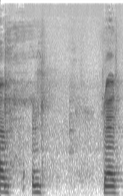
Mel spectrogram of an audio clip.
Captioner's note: laughs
